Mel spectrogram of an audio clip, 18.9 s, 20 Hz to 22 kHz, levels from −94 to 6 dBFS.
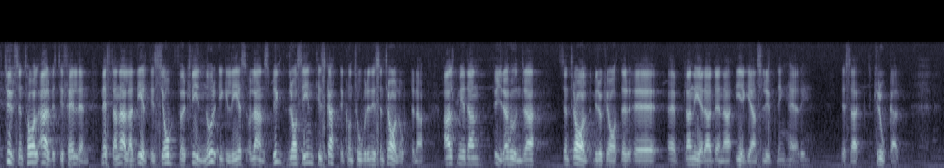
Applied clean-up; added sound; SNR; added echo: none; none; none; none.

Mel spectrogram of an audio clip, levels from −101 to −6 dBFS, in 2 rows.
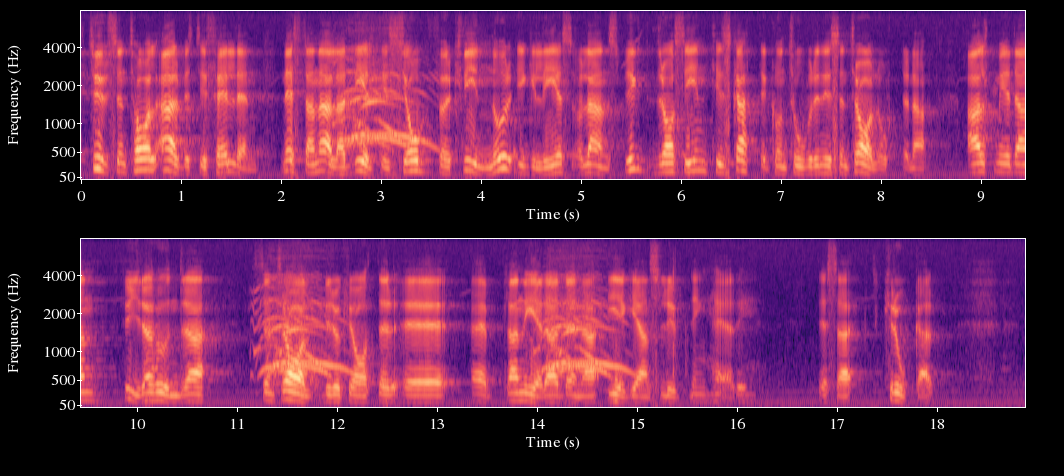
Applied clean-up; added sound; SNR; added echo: none; Cheering; 5 dB; none.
